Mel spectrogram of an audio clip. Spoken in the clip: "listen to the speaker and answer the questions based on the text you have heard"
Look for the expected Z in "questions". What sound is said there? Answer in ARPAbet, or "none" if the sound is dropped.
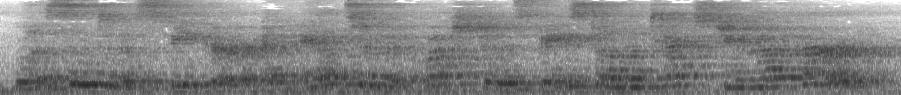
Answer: Z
